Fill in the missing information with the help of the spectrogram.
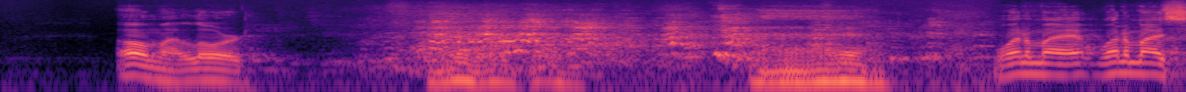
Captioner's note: audience laughing; chuckles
